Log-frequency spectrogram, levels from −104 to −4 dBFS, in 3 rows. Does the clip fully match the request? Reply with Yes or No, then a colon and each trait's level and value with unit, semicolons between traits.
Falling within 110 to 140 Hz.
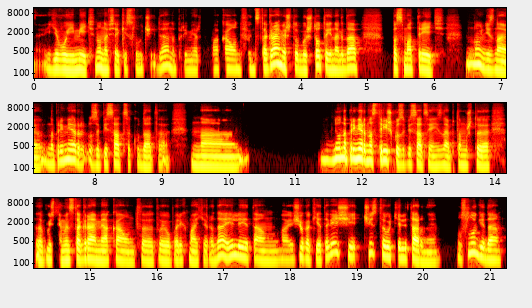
Yes: low, 135 Hz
